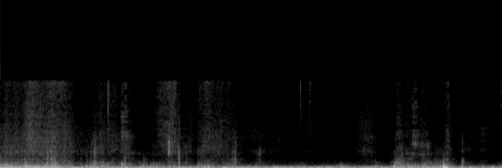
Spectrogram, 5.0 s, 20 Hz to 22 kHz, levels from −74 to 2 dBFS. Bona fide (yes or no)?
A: yes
